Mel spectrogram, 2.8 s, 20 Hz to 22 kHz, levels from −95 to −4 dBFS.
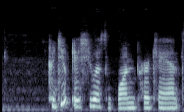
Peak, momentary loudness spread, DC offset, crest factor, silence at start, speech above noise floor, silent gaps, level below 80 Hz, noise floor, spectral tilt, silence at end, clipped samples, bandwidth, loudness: -8 dBFS; 4 LU; under 0.1%; 16 dB; 0.05 s; 30 dB; none; -68 dBFS; -52 dBFS; -7 dB/octave; 0.1 s; under 0.1%; 6.8 kHz; -23 LUFS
